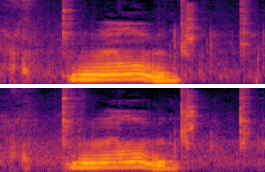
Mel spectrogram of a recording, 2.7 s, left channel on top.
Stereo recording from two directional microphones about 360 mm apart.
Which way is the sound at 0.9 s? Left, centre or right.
Centre.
